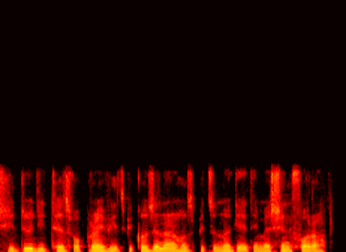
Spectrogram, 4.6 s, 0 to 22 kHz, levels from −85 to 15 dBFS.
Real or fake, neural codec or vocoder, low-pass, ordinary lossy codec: real; none; 7.2 kHz; Opus, 24 kbps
